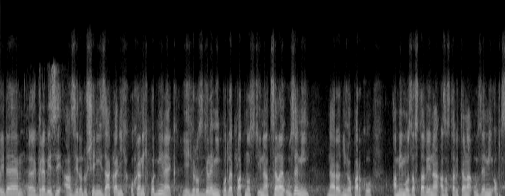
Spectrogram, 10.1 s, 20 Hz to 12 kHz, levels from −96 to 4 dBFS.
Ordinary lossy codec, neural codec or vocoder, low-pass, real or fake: Opus, 16 kbps; none; 7.2 kHz; real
